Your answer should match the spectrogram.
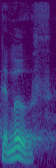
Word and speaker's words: demuth: On the other hand, likeness, the word likeness in Hebrew is the word, it's pronounced demuth, D-E-M-U-T-H, but it's actually D-A-M-A-H, demuth.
